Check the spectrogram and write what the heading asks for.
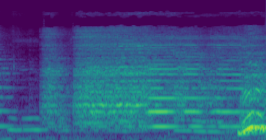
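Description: Violin bowed by a beginner student: one sustained note on an open string, starting about half a second in, with plenty of bow noise around the tone.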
